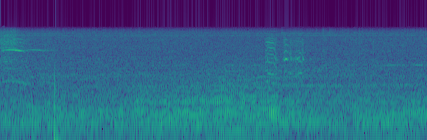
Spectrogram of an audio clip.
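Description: Short, goose-like honking bird calls, once at the start and again as a brief cluster about four seconds in, over steady background noise. A single sharp knock comes about a second in.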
